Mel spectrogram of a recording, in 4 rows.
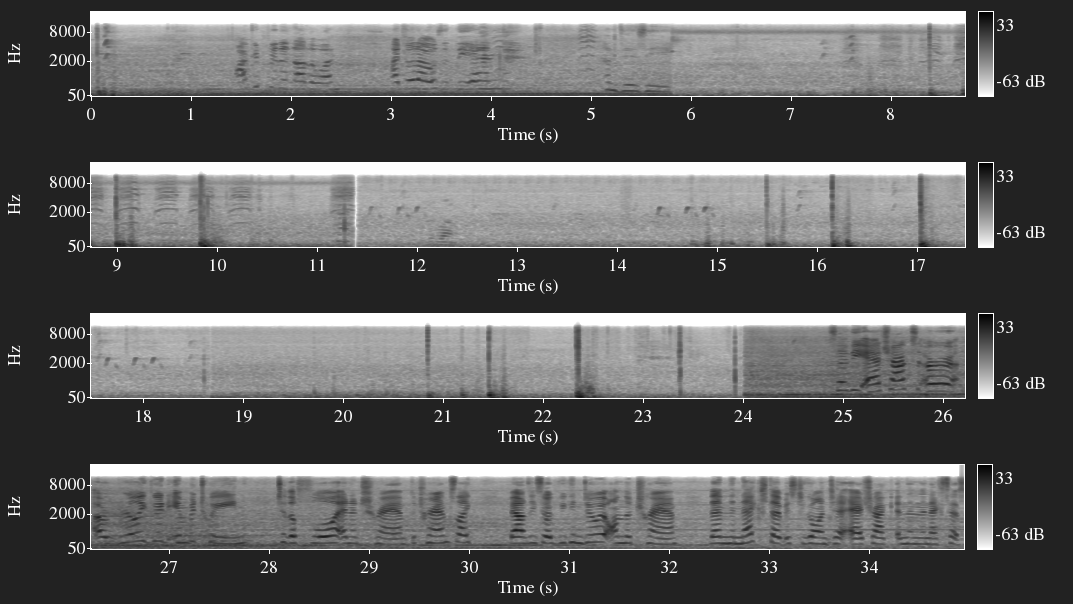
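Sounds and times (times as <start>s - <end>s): faint birds calling: 4.6s - 15.2s, 15.8s - 18.7s
thuds on inflatable air track: 14.8s - 17.4s, 19.7s - 22.8s.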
